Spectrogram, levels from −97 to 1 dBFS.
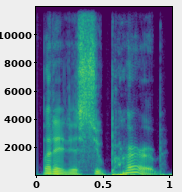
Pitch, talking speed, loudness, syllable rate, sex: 125 Hz, 235 wpm, -18 LUFS, 5.6 syllables/s, male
